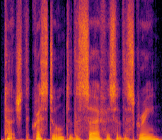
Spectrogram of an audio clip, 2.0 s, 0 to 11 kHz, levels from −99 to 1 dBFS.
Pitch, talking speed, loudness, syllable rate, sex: 95 Hz, 295 wpm, -21 LUFS, 7.4 syllables/s, male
